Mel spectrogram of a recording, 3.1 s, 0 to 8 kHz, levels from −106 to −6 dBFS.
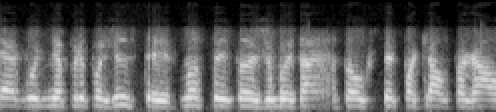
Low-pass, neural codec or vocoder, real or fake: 7.2 kHz; none; real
